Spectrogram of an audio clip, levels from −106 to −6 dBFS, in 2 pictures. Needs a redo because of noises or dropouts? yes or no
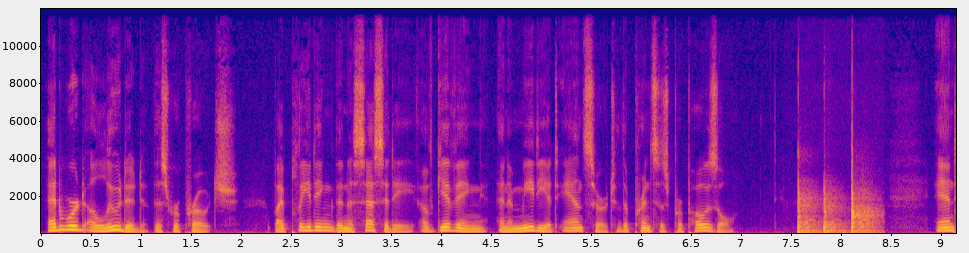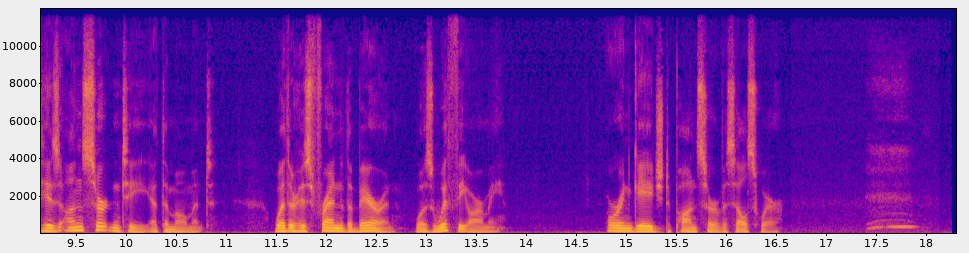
yes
